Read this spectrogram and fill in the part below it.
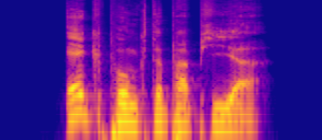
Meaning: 1. white paper 2. key issues paper
- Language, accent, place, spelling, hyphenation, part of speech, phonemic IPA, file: German, Germany, Berlin, Eckpunktepapier, Eck‧punk‧te‧pa‧pier, noun, /ˈɛkˌpʊŋktəpaˌpiːɐ̯/, De-Eckpunktepapier.ogg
